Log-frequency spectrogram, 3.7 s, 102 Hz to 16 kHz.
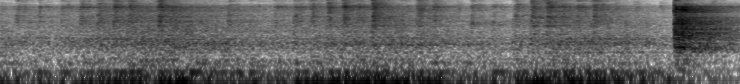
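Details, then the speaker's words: A TVS Raider motorcycle, repeatedly serviced and left parked for two days, is kick-started with petrol on. It makes a rough, uneven low thumping that sags and fades as the engine stalls soon after starting; the cause is unclear. "ಈಗ start ಆಯ್ತು of ಆಯ್ತು ಈಗ minimum 10 ರಿಂದ 15 ನಿಮಿಷಗಳ ಕಾಲ ಇದನ್ನು rice ಮಾಡಿ ಇಡಿ of ಆಯ್ತು ಸ್ಟಾರ್ಟ್ ಆಗ್ತಾ ಇಲ್ಲ ಆಫ್ ಆಯ್ತು"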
